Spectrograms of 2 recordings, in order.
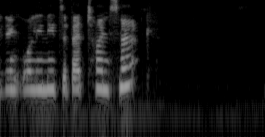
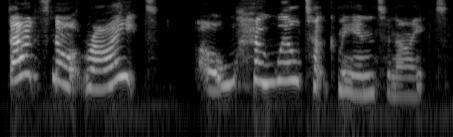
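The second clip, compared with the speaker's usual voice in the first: higher, slow and louder complaint; whiny lamb; 7 semitones higher, 10 dB louder, much slower than usual. Acted. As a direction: drag it out like an upset lamb. Lamb complains, tucked too tight.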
